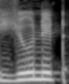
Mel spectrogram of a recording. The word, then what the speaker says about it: unit: We pronounce unit as u, unit. So this y is a consonant, so it's give the consonant y sound.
